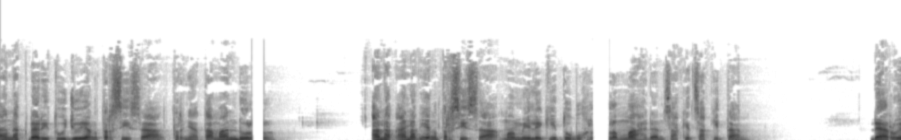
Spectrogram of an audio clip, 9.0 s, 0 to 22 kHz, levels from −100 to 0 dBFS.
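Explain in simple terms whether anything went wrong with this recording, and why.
Twice the speech drops into dead silence and then carries on. At 2.52 s, right after "tujuh yang tersisa ternyata", it cuts out for about 0.12 s, and at 5.92 s, after "yang tersisa memiliki tubuh", for about 0.17 s. That's likely a Bluetooth stall: interference delayed the wireless packets, the headphones ran out of buffered audio, and playback just paused until the missing data arrived.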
